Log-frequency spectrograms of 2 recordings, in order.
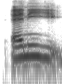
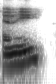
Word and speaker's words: any: any yeah any any the others they was pronounced at any right anywhere in europe because i've been here like um a non-national native american they would say anything anything but it's any any so there's no um the mouth is barely open any any how about the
